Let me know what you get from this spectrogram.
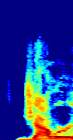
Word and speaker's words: giaour: It's spelled G-I-A-O-U-R, and it's pronounced jower.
